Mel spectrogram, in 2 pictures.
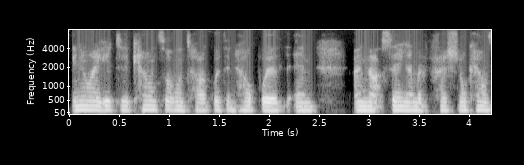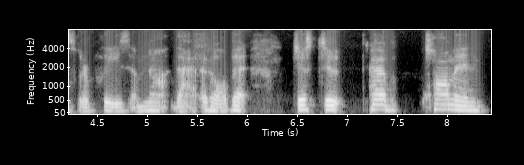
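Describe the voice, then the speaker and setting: A hoarse woman talks earnestly and with emphasis, her voice mellow and dark in tone. The recording is dry and a little dull, with a lo-fi edge. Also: low-pitched, fairly even intonation, moderate pace, no room sound. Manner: earnest, emphatic, speaks from faith. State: hoarse from allergies. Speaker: guest author. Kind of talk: podcast interview.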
